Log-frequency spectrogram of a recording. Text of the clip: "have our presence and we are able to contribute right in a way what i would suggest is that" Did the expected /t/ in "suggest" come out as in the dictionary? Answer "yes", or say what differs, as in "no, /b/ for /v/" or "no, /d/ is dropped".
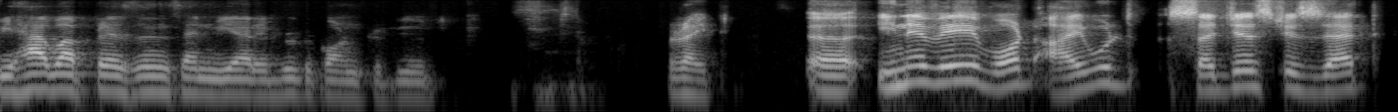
yes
